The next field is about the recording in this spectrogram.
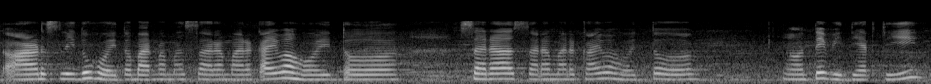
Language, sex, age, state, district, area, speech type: Gujarati, female, 30-45, Gujarat, Narmada, rural, spontaneous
